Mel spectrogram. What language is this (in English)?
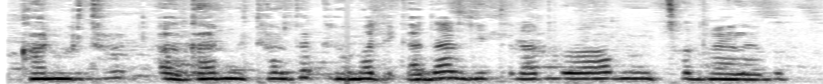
Georgian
